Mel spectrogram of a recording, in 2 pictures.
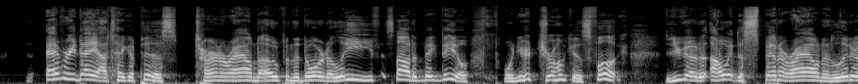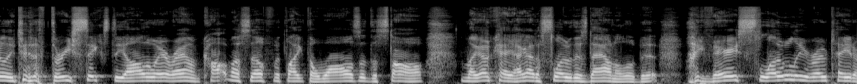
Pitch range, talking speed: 140-180 Hz, 225 wpm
